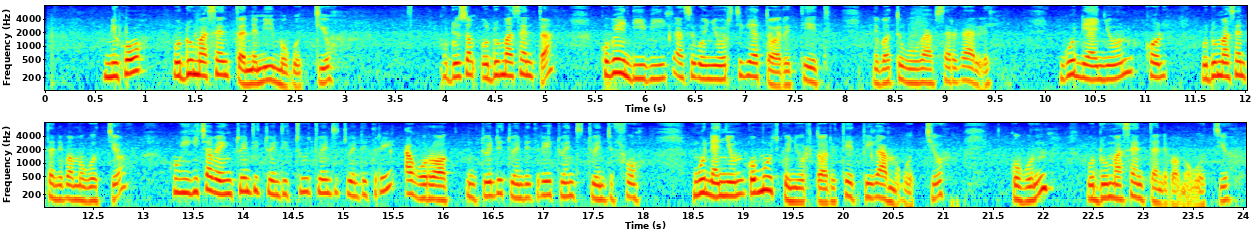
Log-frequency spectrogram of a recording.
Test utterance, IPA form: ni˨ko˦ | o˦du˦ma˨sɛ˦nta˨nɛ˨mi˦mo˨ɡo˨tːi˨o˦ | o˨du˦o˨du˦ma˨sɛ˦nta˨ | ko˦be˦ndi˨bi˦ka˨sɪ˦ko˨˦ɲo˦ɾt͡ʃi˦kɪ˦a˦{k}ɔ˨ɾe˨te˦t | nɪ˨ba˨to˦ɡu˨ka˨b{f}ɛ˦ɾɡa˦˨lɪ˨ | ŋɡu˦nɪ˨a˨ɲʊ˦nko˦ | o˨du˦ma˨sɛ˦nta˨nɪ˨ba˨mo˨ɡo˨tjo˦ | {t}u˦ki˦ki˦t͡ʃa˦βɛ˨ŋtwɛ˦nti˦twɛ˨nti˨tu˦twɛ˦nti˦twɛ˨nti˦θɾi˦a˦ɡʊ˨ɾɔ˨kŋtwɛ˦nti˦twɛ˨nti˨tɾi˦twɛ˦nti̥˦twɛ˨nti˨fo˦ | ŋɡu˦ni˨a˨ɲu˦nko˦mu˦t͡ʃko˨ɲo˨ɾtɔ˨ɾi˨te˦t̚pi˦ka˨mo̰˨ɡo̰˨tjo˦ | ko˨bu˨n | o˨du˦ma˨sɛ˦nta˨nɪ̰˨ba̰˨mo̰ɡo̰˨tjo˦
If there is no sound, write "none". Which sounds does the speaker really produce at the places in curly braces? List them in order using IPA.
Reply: t, s, k

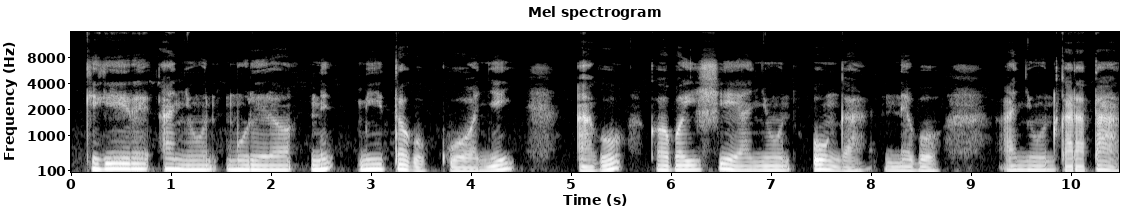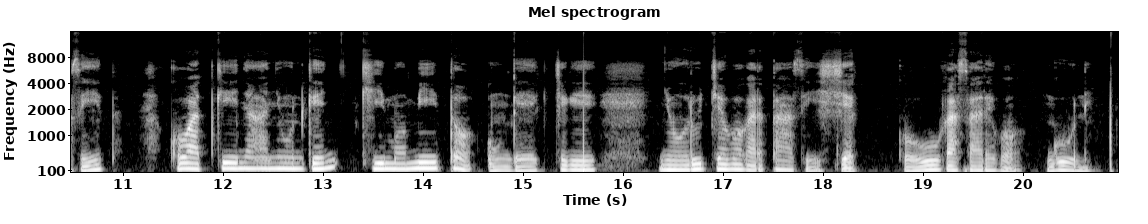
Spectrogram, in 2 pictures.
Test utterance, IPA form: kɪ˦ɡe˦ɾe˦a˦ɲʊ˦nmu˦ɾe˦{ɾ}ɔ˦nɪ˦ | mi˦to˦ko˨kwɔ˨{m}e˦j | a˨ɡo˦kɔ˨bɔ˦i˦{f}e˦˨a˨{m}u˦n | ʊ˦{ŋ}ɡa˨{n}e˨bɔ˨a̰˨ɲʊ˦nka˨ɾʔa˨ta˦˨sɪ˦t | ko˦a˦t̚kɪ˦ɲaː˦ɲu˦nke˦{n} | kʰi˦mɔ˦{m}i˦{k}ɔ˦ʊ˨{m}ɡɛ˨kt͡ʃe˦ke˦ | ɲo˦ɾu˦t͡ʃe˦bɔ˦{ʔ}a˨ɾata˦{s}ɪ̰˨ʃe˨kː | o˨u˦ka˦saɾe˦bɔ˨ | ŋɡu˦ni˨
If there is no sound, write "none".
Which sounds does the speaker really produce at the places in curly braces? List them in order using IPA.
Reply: ɾ, ɲ, ʃ, ɲ, ŋ, n, ɲ, m, t, ŋ, k, s

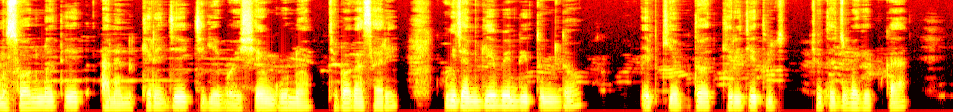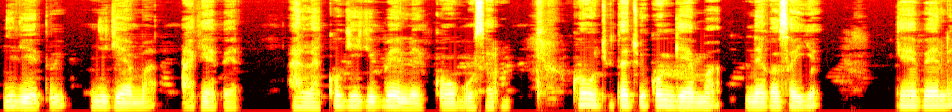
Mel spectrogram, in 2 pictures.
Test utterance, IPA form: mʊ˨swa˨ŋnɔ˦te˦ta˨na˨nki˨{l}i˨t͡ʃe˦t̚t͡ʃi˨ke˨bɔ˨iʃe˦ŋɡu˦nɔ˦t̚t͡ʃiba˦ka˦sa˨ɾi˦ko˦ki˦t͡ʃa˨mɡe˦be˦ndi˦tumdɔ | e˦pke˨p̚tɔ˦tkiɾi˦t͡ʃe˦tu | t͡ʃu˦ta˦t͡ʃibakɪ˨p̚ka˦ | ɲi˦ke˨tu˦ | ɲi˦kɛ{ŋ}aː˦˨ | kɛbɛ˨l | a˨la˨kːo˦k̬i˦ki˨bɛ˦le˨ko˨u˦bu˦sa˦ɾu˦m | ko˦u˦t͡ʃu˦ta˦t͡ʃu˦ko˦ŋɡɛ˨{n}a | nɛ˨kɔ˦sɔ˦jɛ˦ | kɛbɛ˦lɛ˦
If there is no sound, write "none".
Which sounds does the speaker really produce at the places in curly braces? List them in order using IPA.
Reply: ɾ, m, m

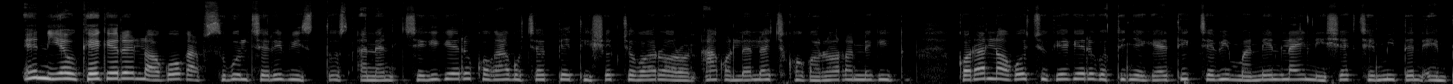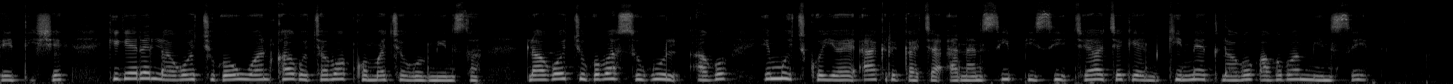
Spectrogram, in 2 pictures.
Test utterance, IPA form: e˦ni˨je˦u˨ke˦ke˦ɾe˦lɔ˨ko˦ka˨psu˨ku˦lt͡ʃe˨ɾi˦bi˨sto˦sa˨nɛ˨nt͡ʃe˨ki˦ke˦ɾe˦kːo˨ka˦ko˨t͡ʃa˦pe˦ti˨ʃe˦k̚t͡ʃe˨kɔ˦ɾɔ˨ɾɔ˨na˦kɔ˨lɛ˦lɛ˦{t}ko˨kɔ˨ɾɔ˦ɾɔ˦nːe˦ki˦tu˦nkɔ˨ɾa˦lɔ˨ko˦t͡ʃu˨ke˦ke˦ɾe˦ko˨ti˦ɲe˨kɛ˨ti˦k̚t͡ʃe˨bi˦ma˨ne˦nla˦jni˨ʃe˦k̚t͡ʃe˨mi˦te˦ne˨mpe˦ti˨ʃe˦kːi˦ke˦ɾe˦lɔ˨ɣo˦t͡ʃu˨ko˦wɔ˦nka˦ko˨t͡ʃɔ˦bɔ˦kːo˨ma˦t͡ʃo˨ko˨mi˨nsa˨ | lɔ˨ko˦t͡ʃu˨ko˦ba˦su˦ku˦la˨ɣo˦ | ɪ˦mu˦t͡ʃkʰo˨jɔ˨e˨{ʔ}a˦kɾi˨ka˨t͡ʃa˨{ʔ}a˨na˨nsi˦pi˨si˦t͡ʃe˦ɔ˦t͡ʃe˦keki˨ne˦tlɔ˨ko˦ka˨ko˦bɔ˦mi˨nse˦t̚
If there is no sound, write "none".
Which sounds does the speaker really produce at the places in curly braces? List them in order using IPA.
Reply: t͡ʃ, ʔ, ʔ

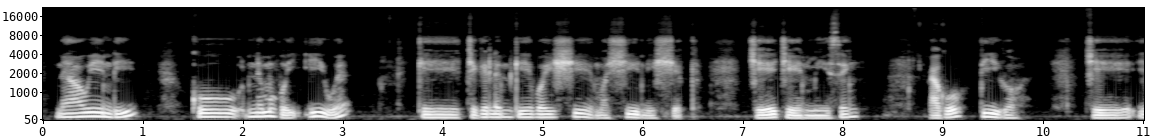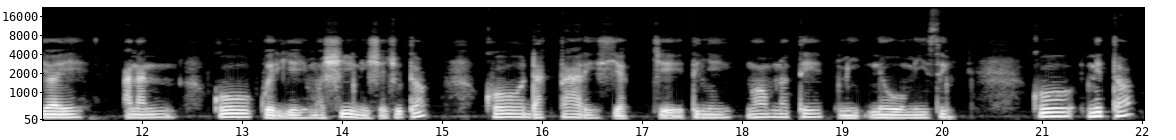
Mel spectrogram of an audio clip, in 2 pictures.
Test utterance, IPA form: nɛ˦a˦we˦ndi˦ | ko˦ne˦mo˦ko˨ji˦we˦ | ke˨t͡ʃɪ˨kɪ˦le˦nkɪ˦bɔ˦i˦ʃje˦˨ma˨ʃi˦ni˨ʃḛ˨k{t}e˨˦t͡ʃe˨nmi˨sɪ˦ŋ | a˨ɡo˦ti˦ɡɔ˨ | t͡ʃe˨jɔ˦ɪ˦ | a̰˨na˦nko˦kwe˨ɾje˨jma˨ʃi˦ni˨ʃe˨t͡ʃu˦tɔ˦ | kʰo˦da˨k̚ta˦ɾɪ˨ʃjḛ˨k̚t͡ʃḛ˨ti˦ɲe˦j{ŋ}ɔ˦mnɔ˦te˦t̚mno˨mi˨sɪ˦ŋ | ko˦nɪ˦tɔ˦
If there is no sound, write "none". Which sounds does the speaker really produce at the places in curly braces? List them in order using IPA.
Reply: t͡ʃ, ŋ

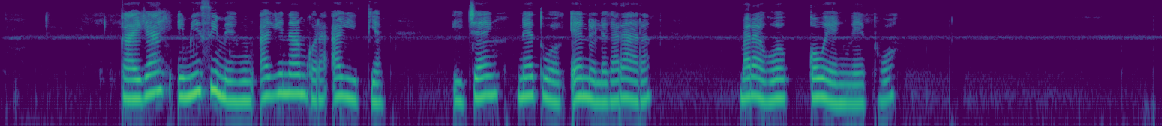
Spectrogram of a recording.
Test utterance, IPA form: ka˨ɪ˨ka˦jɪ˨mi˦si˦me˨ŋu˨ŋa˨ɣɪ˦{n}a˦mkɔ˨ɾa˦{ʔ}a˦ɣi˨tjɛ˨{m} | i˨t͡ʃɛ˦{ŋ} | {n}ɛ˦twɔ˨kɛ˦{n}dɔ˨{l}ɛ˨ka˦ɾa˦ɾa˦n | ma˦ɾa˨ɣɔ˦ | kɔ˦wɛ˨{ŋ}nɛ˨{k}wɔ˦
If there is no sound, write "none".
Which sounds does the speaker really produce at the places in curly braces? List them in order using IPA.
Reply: n, ʔ, m, ŋ, n, n, l, ŋ, t

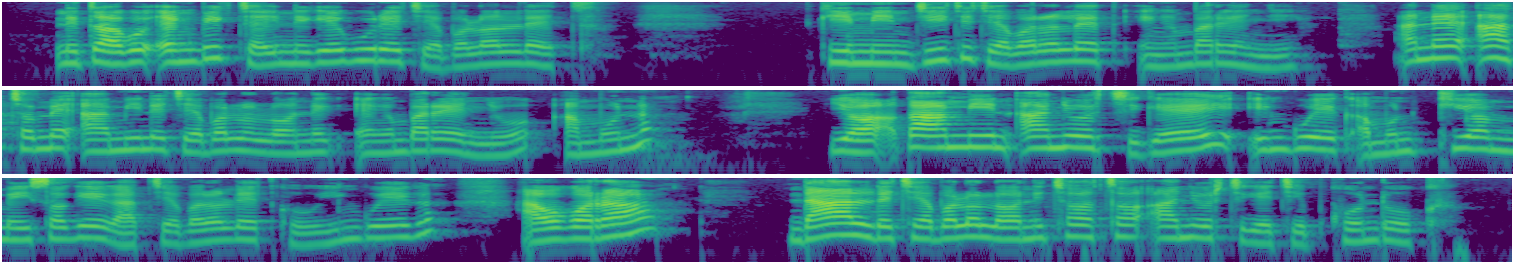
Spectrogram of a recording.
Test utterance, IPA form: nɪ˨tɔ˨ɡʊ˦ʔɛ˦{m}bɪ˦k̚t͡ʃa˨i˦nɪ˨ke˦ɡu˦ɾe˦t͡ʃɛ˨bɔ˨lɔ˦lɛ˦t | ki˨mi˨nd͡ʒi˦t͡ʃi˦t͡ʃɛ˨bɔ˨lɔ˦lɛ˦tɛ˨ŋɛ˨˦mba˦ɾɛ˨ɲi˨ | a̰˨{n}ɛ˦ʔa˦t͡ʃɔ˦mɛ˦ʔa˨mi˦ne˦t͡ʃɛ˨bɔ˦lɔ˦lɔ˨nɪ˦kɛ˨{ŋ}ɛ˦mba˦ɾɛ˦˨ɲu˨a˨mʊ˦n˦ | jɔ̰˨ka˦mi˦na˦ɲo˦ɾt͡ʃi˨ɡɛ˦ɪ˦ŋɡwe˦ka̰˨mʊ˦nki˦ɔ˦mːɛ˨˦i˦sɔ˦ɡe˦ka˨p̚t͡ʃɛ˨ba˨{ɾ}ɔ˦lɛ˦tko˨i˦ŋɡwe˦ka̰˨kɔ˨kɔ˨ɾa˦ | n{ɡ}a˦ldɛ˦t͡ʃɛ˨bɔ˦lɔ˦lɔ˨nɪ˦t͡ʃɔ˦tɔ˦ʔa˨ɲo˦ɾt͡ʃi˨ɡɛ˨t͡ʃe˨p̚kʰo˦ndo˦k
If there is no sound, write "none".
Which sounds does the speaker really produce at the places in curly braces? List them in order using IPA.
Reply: ŋ, n, ŋ, l, d

